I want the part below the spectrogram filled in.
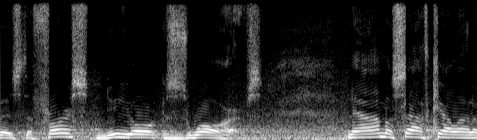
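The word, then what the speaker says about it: Zouaves: a South Carolina boy I don't speak French and there are other pronunciations for that but for purposes of us today they are called the New York zarves now they were held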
